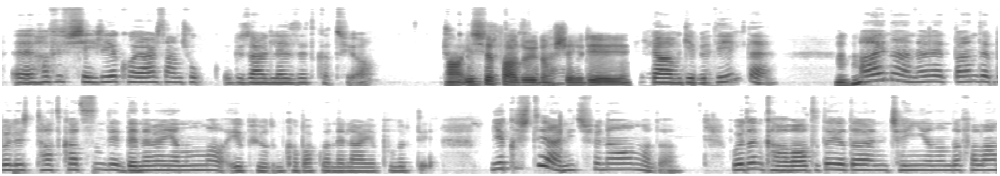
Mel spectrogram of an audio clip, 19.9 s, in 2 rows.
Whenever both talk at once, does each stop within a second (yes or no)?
no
